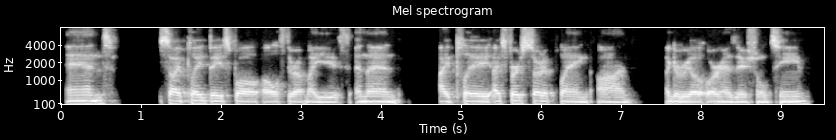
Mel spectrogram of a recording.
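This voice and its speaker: Young male college athlete guest, very low and monotone, soft-spoken and hesitant. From South Korea. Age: about 20. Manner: soft-spoken, hesitant with many uhs and restarts. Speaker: college baseball player, guest. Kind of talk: casual interview answers.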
